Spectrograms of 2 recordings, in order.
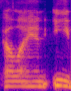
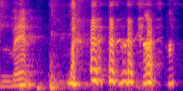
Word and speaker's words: Line: Um just put L I N if I pronounce like it's French name we it's L I N E but that reads like line but it's Lynn. No line.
